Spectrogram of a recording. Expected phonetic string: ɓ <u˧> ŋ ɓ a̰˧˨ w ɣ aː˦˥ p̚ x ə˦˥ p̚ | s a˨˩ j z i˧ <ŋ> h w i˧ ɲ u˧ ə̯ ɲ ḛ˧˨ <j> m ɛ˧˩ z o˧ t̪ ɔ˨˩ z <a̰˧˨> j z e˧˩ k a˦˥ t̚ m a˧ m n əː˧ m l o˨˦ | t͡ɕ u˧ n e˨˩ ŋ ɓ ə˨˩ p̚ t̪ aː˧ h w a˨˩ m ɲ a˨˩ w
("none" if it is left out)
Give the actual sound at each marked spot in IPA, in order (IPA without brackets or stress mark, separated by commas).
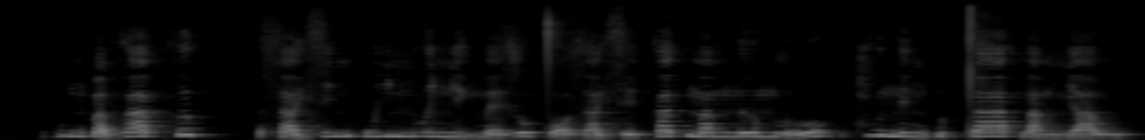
u˧, ŋ, j, a˨˩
